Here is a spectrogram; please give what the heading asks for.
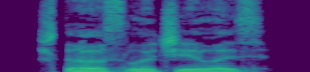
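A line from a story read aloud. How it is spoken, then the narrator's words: Menacing question. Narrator (Russian): грозно спросил Громов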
